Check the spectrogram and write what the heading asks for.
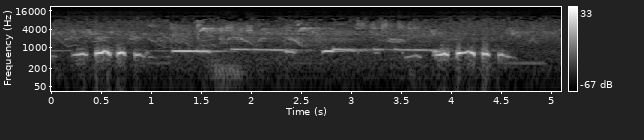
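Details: Homing pigeon gives low, throaty coos in quick groups of three that open and close the recording, among trees; a long steady whistled note and thin high chirps from other birds fill the middle.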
